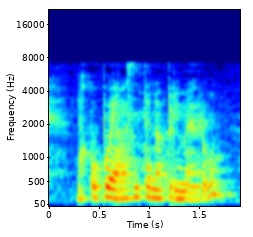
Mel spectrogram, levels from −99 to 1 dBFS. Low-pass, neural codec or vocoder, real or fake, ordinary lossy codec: 7.2 kHz; codec, 16 kHz, 4 kbps, FreqCodec, larger model; fake; none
